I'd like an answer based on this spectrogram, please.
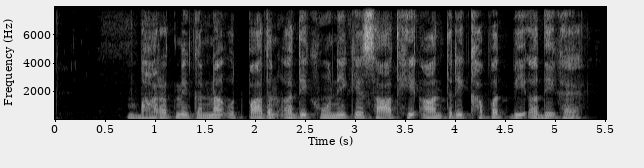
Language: Hindi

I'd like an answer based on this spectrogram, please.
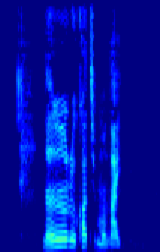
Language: Japanese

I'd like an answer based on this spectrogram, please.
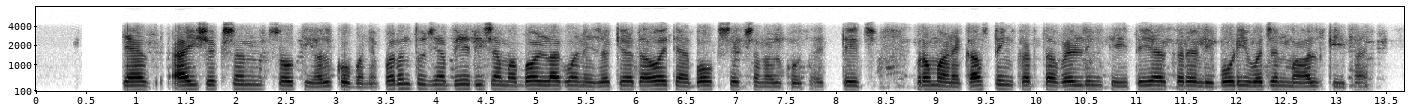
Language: Gujarati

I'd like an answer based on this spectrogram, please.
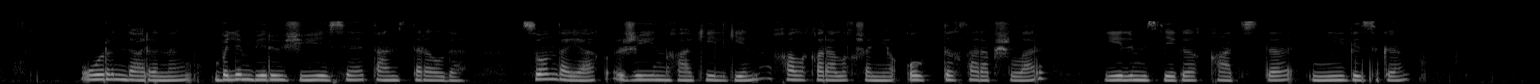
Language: Kazakh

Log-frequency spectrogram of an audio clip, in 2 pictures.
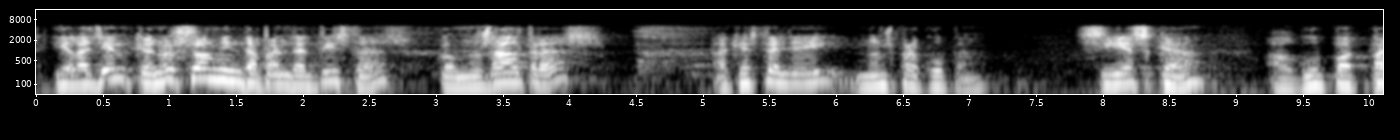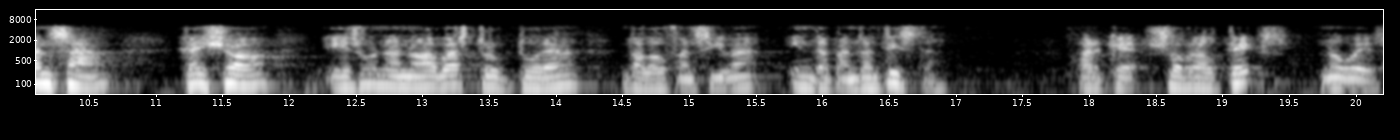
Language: Catalan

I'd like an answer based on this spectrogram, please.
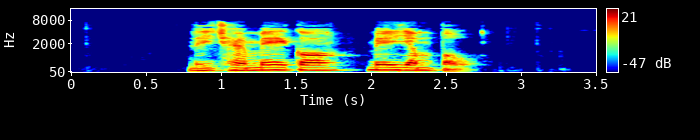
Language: Cantonese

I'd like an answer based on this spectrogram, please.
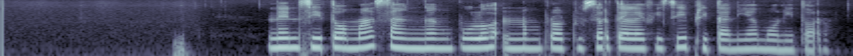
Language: Javanese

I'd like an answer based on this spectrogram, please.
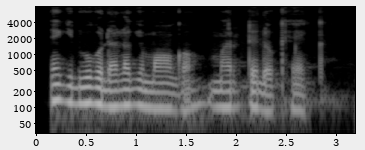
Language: Luo (Kenya and Tanzania)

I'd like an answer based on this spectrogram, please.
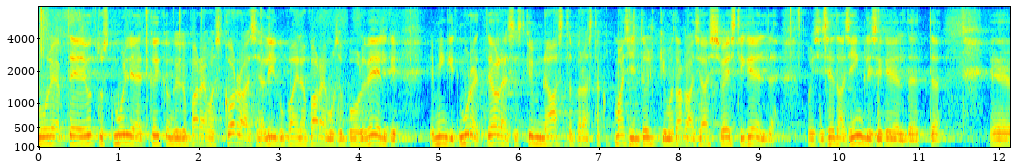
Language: Estonian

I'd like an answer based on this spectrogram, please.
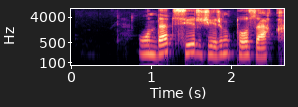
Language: Kazakh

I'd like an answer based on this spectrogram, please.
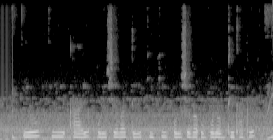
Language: Bangla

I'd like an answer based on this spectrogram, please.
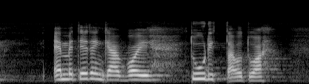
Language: Finnish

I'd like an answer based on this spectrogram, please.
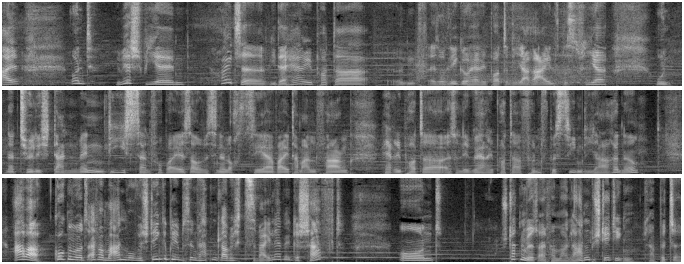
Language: German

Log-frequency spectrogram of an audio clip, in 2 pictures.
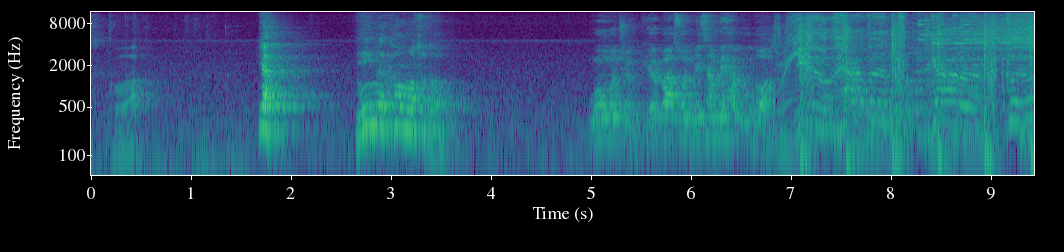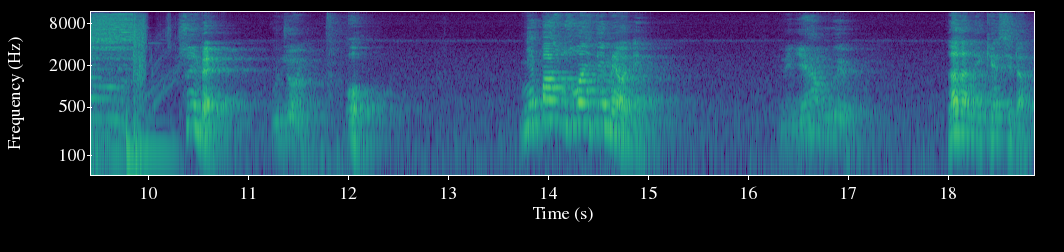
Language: Korean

